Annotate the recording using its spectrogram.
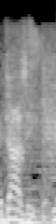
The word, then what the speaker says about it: Dozzy: D-O-Z-Z-I-E. Dazzy. – How do you say it? – Or maybe Dazzy? – Y. Yeah, Dazzy. D-O-Z-Z-Y.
